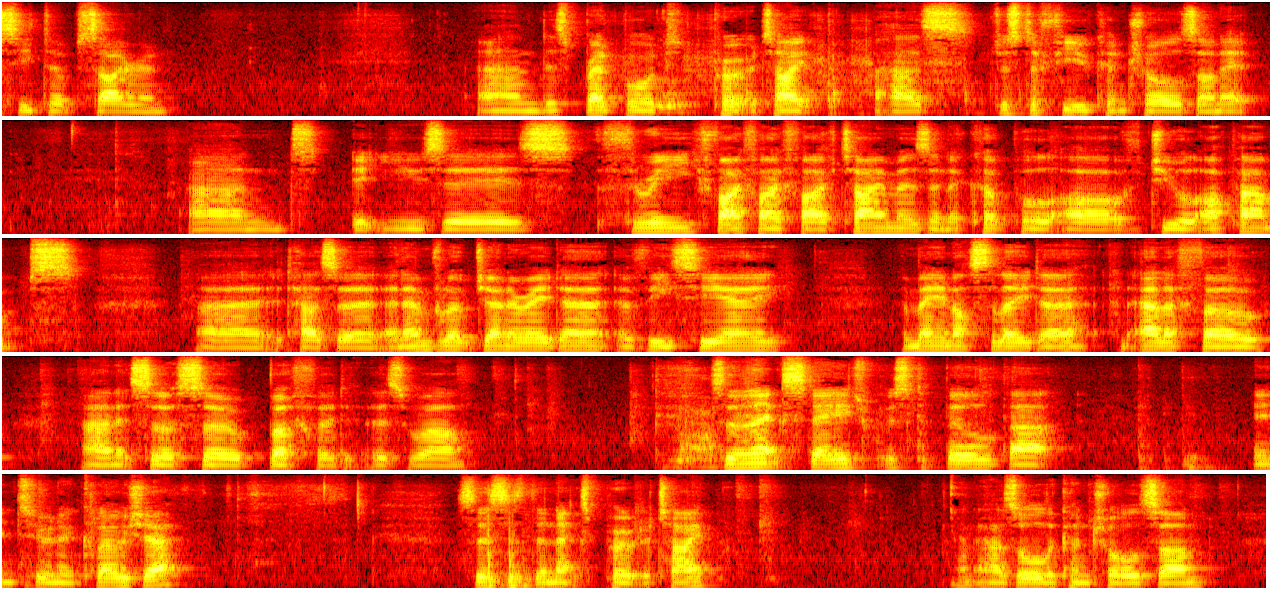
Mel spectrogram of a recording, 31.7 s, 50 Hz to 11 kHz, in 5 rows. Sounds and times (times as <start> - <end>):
Speech: 0.0 - 0.9, 2.4 - 6.3, 7.3 - 21.4, 22.4 - 24.4, 25.3 - 26.4, 27.6 - 29.0, 30.1 - 31.5.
